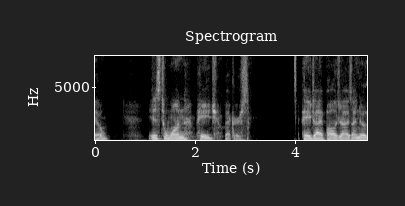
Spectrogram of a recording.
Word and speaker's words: Bueckers: So, for the record, I do know it is not Bueckers, and I apologize for that. The two appropriate ways to pronounce her name, ladies and gentlemen, are Beckers and Buckets.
